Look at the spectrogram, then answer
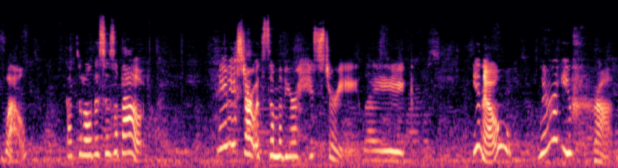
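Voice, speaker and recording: A woman's voice: very high voice, huge pitch swings, slow, long pauses, crowd noise, heavily acted. A woman playing a scheming young student in an audio drama, sugary and coaxing one moment and snide the next. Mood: feigned sweetness. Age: young adult. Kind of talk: acted audio drama dialogue.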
